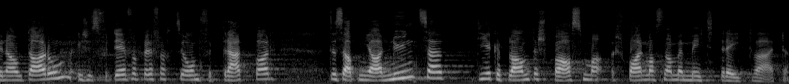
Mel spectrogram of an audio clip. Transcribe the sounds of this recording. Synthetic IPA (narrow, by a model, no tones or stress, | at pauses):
ɡ̥enɑːwd̥ɑɾʊmɪʃɛsfʏɾteːfɑpeːfɾɑkt͡sjoːnfəɾtɾæːt̚b̥ɑːɾ | d̥ɑsɑbɪmjɑːɾnynt͡sæd̥iəɡeplɑːntəʃʃpɑːɾmɑːsnɑːməmɪtːɾɛɪtʋæ̰ːɾd̥ə̰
